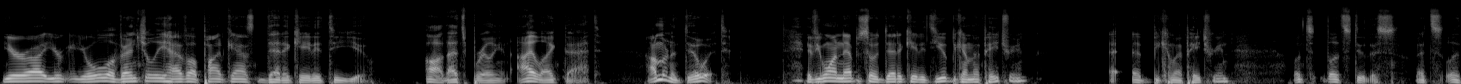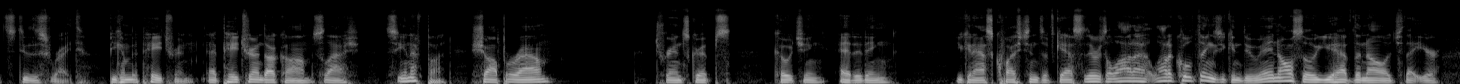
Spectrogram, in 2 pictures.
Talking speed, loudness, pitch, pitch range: 170 wpm, -26 LUFS, 110 Hz, 100-130 Hz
